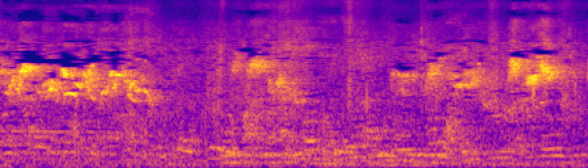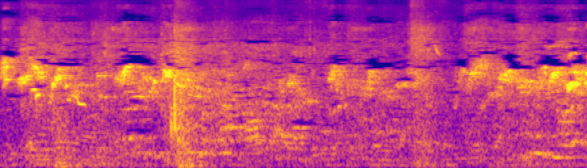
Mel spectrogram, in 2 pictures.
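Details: A newly imported red-whiskered bulbul sings in a fighting-song mood: bright, chirpy whistled phrases in quick succession while a man talks over it.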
